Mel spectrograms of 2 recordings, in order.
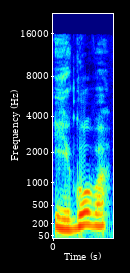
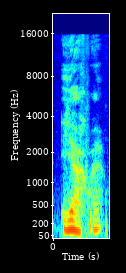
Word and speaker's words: Яхве: фибра из ты что более правильная форма произношению этого имени не иегова а яхве итак господь говорил кого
